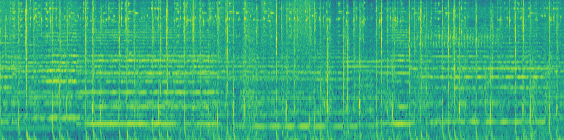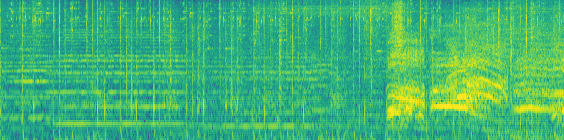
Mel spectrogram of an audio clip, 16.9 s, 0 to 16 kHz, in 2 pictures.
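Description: The horse Roach trots and gallops in The Witcher 3, a steady rhythmic clip-clop of hooves over game music, with a brief louder burst of sound near the end.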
